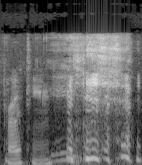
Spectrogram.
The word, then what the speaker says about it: Protean: don't get the conspiracy i just want to make sure people are pronouncing it protein oh we've got it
